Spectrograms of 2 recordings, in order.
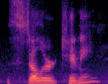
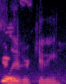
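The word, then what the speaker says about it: Sleater-Kinney: Stellar Kinney? Sleater King. Yeah. Yeah, that way, Caldy. That's how you say it. Sleater Kinney.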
